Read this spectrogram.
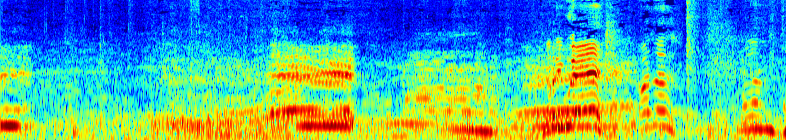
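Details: Enraged cow in Indonesia, rampaging and knocking over a motorbike, lets out a series of long, drawn-out harmonic moos, some wavering and bending in pitch near the end, over a noisy outdoor background.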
